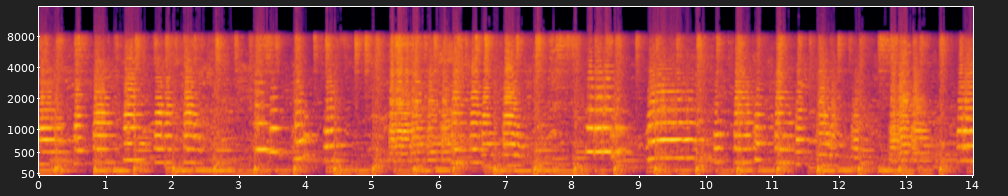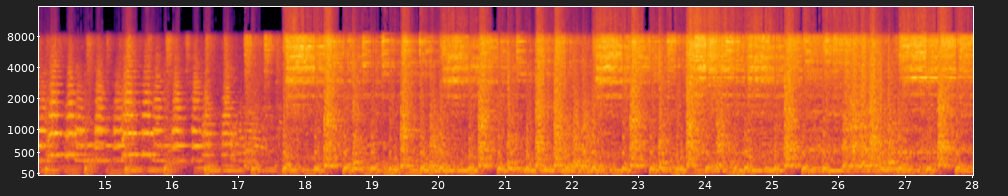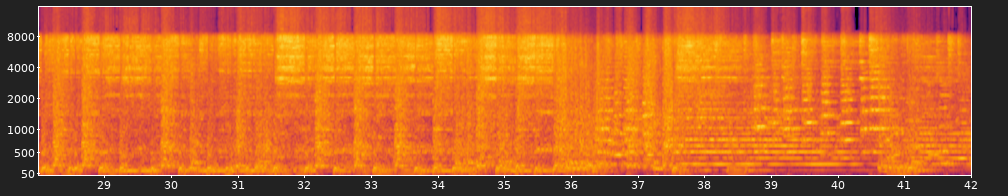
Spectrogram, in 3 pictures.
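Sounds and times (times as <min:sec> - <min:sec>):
bass: 0:00.0 - 0:42.0
drums and cymbals: 0:00.0 - 0:42.0
trombone solo: 0:00.0 - 0:42.0.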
